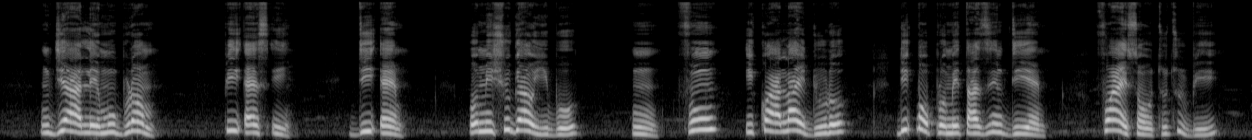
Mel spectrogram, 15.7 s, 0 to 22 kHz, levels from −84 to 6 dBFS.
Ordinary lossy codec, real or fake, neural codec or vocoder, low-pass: none; real; none; none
